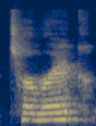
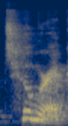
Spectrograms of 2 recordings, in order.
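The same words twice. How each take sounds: First: The r after the first vowel is pronounced. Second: The r after the first vowel is dropped.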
